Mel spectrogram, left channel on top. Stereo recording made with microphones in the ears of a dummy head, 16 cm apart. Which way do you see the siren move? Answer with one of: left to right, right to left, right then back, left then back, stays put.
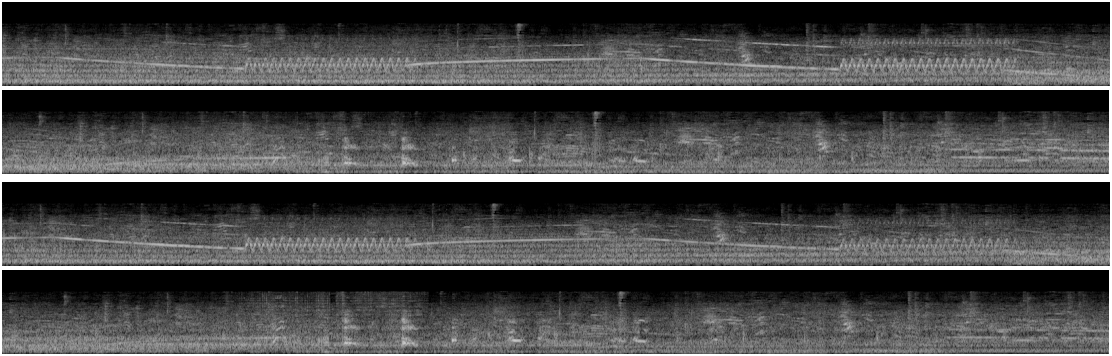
right to left.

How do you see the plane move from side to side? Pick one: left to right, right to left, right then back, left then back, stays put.
left to right.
